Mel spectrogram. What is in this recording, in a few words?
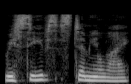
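"Receives Stimuli", English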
